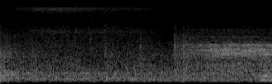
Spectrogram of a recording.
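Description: A slow, deep breath drawn audibly through the nose or mouth while holding a yoga downward-facing dog pose, a steady airy rush that swells slightly partway through, moderately loud with no talking.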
